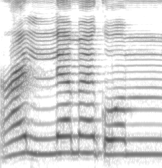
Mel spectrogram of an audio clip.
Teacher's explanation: हम इदगाम कर रहे हैं और गुना भी कर रहे हैं अलमकुम इदगाम में शफवी है।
